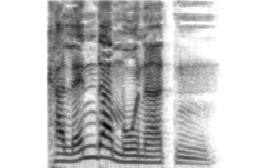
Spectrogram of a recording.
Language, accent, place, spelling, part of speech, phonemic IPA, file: German, Germany, Berlin, Kalendermonaten, noun, /kaˈlɛndɐˌmoːnatn̩/, De-Kalendermonaten.ogg
- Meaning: dative plural of Kalendermonat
